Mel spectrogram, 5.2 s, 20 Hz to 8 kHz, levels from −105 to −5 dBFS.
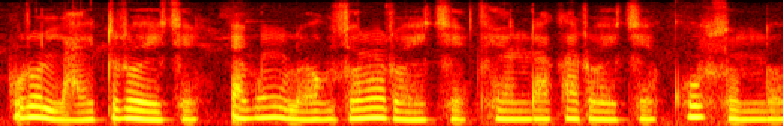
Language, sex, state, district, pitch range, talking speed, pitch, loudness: Bengali, female, West Bengal, Malda, 195-215 Hz, 125 wpm, 200 Hz, -30 LUFS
